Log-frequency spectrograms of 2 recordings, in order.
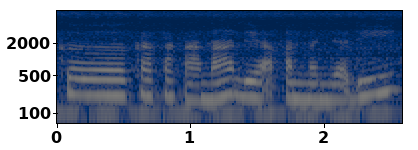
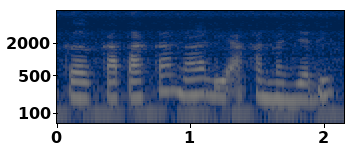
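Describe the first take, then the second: The two takes are said the same way.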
